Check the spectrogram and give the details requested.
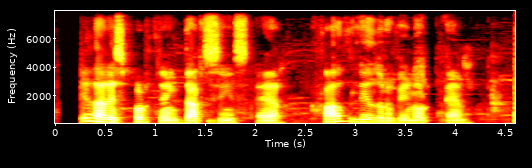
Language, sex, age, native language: Icelandic, male, 40-49, Albanian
